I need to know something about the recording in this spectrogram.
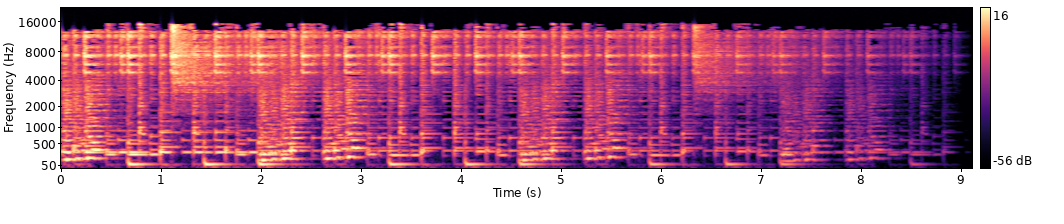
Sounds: music

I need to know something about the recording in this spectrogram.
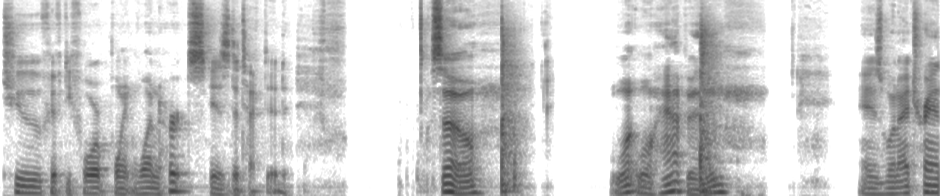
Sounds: speech

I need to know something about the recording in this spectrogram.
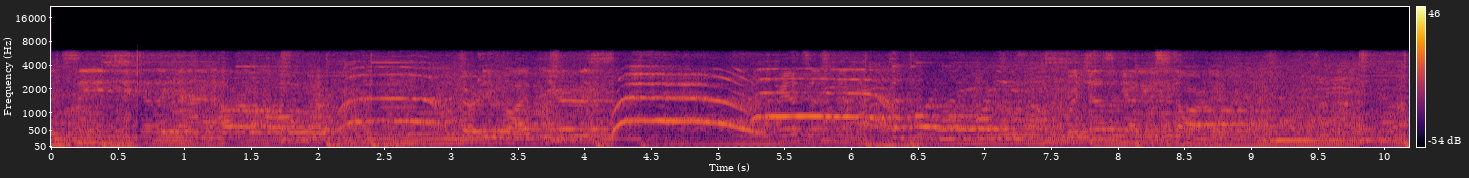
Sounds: music, speech

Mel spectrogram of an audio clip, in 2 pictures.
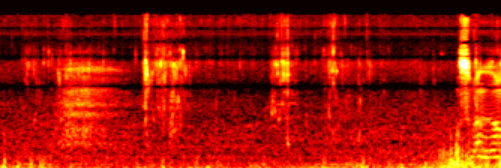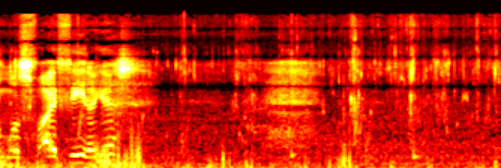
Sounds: speech

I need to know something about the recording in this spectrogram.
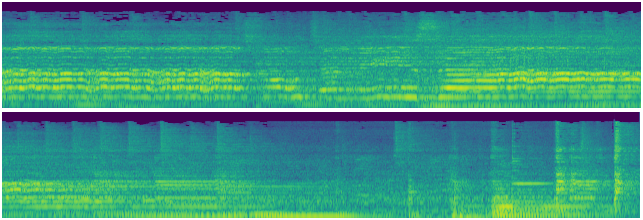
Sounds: music

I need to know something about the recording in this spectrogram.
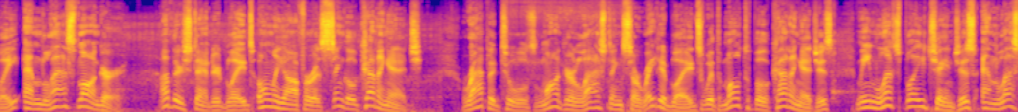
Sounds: speech, tools

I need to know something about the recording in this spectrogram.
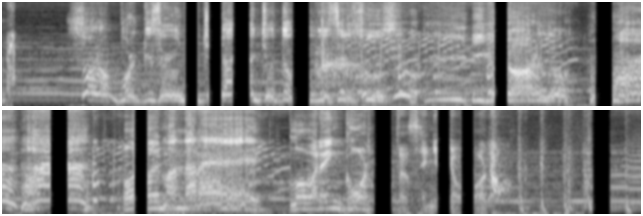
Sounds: music, speech

